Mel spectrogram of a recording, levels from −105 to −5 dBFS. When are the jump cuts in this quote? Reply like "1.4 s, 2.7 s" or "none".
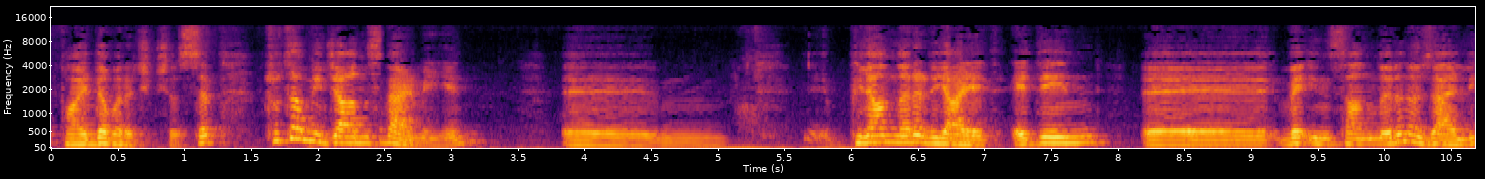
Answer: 2.5 s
